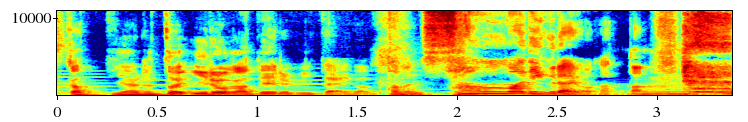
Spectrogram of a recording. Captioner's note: laughs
